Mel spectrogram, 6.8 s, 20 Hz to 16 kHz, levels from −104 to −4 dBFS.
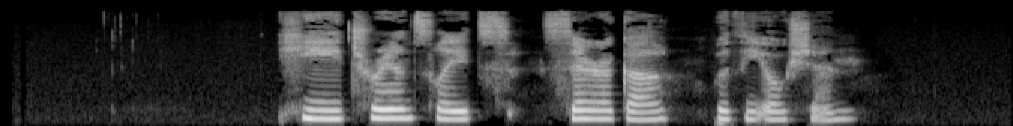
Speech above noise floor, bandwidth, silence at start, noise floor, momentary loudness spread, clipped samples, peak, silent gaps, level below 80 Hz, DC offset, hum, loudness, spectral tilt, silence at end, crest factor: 56 dB; 11.5 kHz; 1.85 s; -81 dBFS; 14 LU; under 0.1%; -10 dBFS; none; -80 dBFS; under 0.1%; none; -26 LUFS; -2.5 dB/octave; 1.1 s; 18 dB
